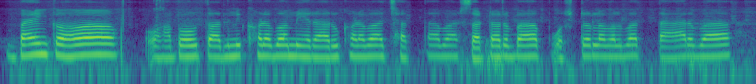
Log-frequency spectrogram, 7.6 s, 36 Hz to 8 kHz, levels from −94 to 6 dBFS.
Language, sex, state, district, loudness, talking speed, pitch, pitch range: Bhojpuri, female, Uttar Pradesh, Gorakhpur, -18 LUFS, 150 wpm, 215 Hz, 210-225 Hz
